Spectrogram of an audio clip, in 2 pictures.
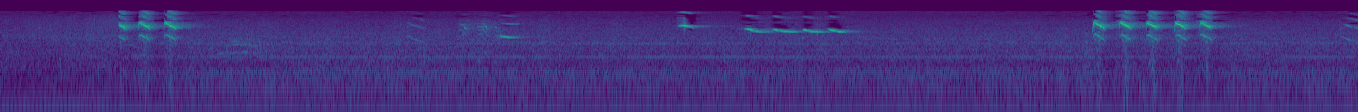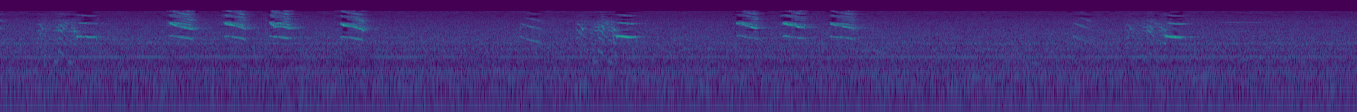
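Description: Small birds chirping: short, high chirps that come in quick runs of three to five, again and again, over a faint steady hum.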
